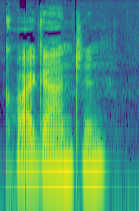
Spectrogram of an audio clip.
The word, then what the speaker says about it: Qui-Gon Jinn: Query. – Query. – No, say his name again. – Query. – Full name. – Jin. G-E-N-N? – Qui-Gon Jinn.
